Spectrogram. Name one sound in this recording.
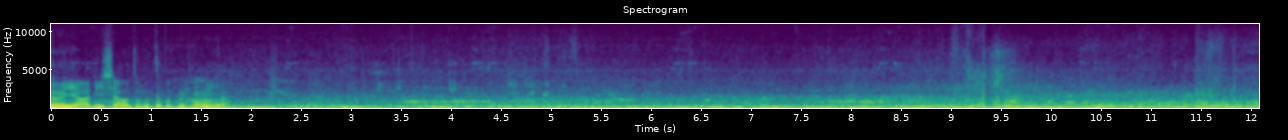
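A crowd chatters outdoors nearby.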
